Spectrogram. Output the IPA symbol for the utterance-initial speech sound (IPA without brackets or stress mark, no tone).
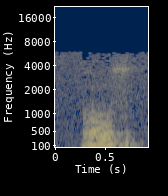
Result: lˠ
